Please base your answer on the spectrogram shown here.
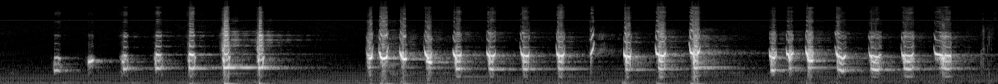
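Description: A wild turkey gobbles loudly and close in three bursts of rapid, rattling calls, each burst made of quick repeated pulses with short pauses between them and no voices over it.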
